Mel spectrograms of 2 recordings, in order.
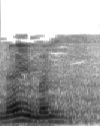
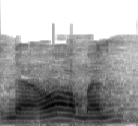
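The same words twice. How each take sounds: First: The name is said in an anglicized form. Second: The name is said in its original form. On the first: This is the familiar English pronunciation. "That's our English way of saying it" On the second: This is the name's proper pronunciation. "The proper pronunciation of his name is"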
